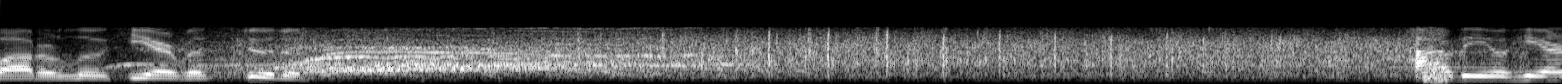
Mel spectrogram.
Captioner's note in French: Applaudissements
